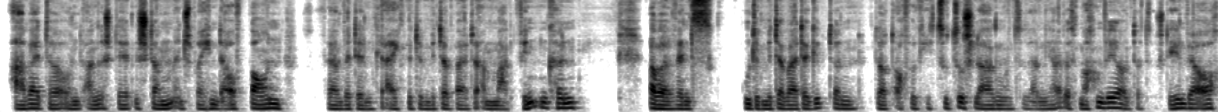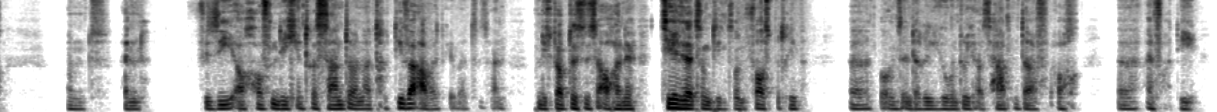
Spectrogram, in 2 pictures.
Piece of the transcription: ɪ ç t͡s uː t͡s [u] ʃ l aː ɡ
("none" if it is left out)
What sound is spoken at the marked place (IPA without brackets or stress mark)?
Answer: u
